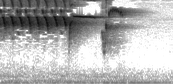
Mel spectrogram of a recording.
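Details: Canary song played to stir other canaries into singing; a quick rattling trill of about eight notes slides into a thin sustained whistle, then a short rising chirp and fades.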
